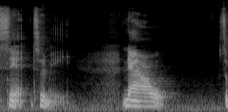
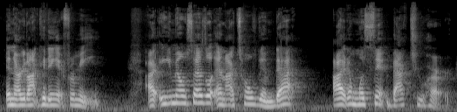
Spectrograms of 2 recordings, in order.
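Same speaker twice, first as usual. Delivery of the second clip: usual speaking voice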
